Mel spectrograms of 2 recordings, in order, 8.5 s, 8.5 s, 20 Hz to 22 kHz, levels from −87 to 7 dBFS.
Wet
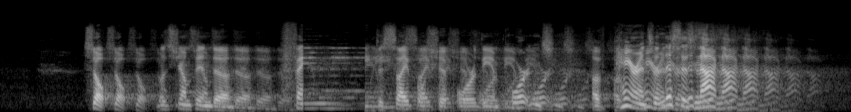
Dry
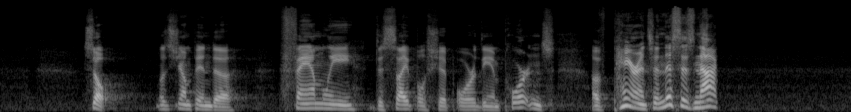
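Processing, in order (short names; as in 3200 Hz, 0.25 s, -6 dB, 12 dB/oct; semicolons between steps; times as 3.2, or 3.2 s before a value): steep low-pass 9100 Hz 72 dB/oct; three-band isolator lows -14 dB, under 260 Hz, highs -19 dB, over 6400 Hz; frequency-shifting echo 0.213 s, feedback 42%, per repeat -35 Hz, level -9 dB; spectral noise reduction 8 dB; 3.02–3.65 metallic resonator 160 Hz, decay 0.81 s, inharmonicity 0.03; on a send at -23 dB: reverb RT60 2.9 s, pre-delay 60 ms; on the sum: gain +6.5 dB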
